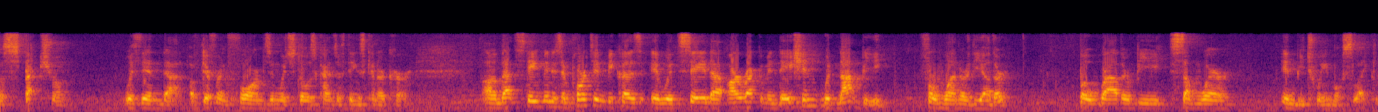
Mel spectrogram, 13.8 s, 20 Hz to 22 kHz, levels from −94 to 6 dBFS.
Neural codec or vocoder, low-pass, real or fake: none; 7.2 kHz; real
